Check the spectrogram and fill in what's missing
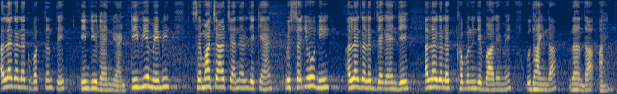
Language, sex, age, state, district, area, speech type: Sindhi, female, 60+, Uttar Pradesh, Lucknow, urban, spontaneous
